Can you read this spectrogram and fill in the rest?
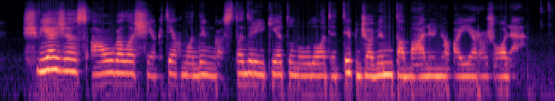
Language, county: Lithuanian, Klaipėda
